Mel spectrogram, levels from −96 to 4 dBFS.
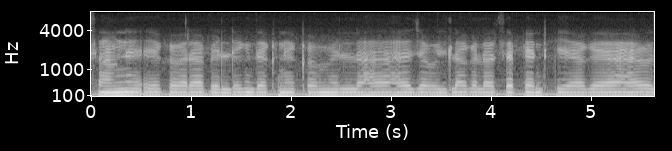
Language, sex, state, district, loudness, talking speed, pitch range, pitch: Hindi, male, Bihar, West Champaran, -16 LUFS, 180 wpm, 110-115 Hz, 115 Hz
